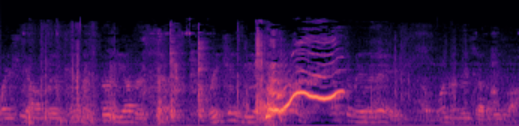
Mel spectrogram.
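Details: Precious, a pet female dog, playing around and sounding evil: a single loud, rising whine-like howl of about a second that sweeps upward then levels off, over quieter background chatter.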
